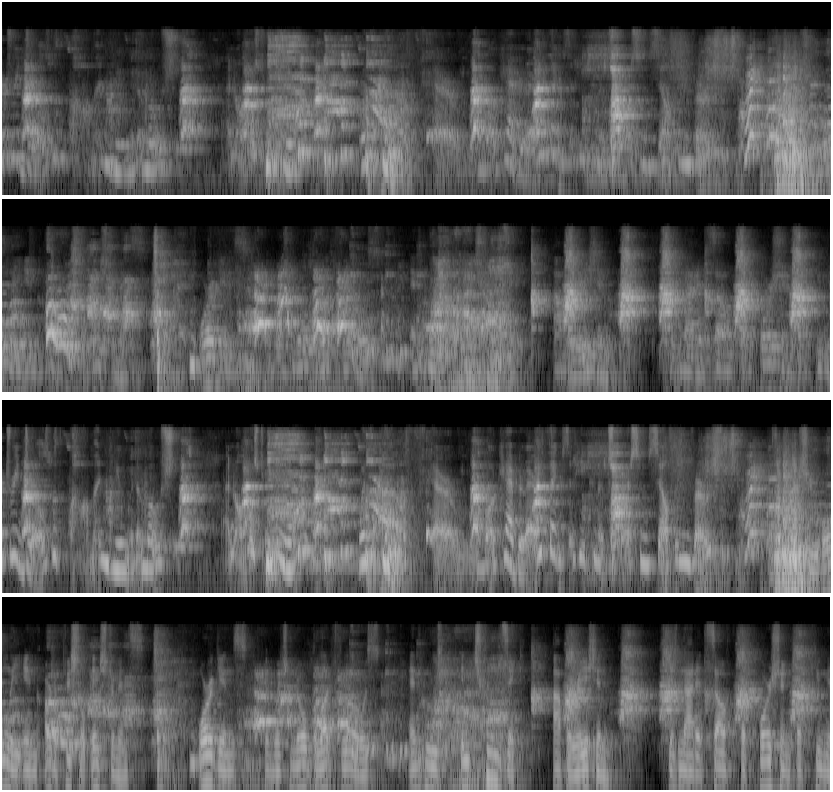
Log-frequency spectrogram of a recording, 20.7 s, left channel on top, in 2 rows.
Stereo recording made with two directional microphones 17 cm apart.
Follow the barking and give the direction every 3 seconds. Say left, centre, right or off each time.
right, right, centre, left, left, left, left.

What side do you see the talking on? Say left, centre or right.
right.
